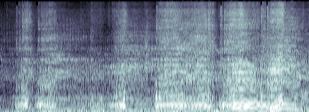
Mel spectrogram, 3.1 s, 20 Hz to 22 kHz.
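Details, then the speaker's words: 2002 CR125 two-stroke before tuning, on stock jetting with little top-end work: slow throttle response, revs rise and sag unevenly with a blubbery stutter and break up before the power band. "this girl's got very slow throttle response we haven't done anything with the carburetor yet stock jetting and I also haven't done very much with the top end oh so as you can see it just kind of breaks up a little bit"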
